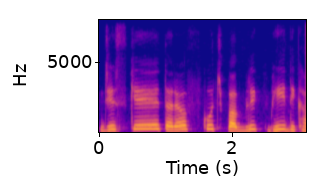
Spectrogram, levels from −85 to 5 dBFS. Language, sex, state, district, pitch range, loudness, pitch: Hindi, female, Jharkhand, Palamu, 250-300 Hz, -19 LUFS, 270 Hz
